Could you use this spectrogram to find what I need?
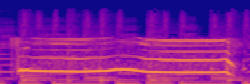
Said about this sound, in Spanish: ¡Qué intensa! La dueña del grito ametralladora y no se aceptan imitaciones.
